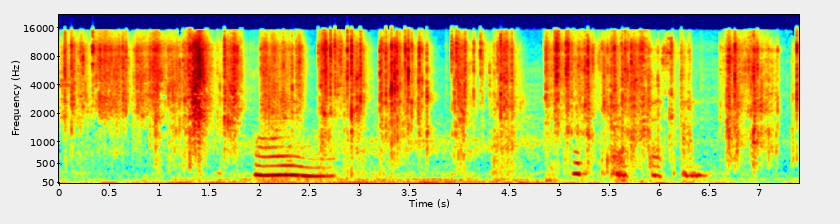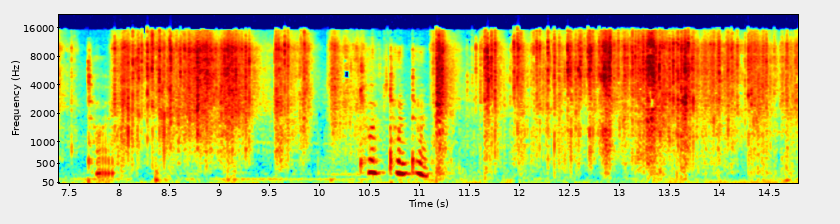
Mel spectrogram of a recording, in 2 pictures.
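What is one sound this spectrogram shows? Plastic packaging crinkles and rustles close by as it is handled.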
